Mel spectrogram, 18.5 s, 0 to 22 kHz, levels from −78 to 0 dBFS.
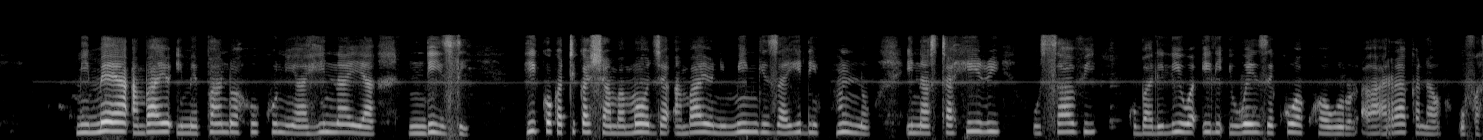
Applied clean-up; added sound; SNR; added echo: none; none; none; none.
